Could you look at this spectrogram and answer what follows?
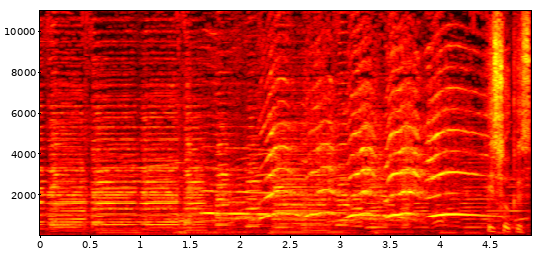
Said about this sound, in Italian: Quello che si ascolta è un sapucai. Il sapucai è una manifestazione del chamamesero. Si può gridare il sapucai come un festeggiamento, come una sfida, una rabbia o per sciogliere una grande emozione.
